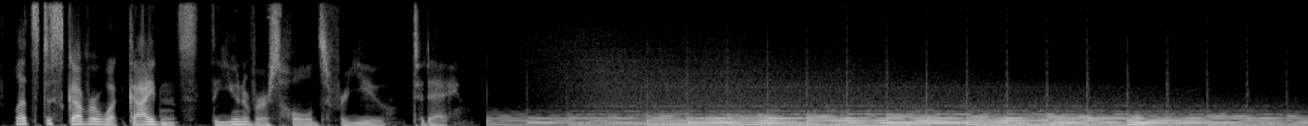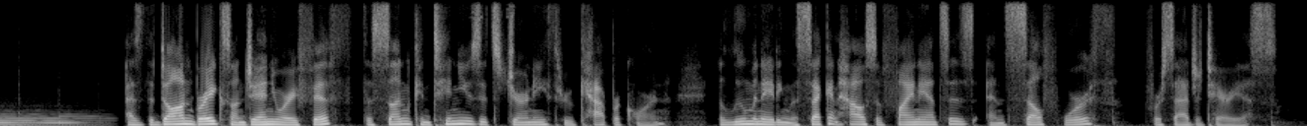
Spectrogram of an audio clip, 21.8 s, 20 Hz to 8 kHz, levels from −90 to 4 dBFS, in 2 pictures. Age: 30-49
